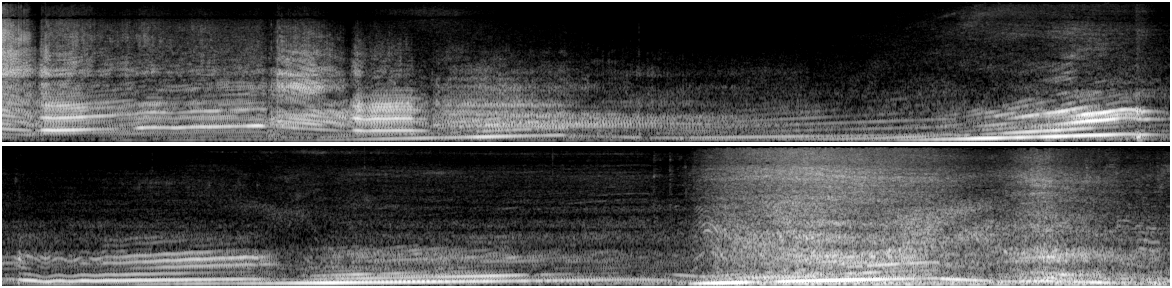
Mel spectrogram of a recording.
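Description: Modified cars' engines and exhausts accelerating away, the pitch climbing and dropping back at each gear change. A loud hard acceleration comes near the end.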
